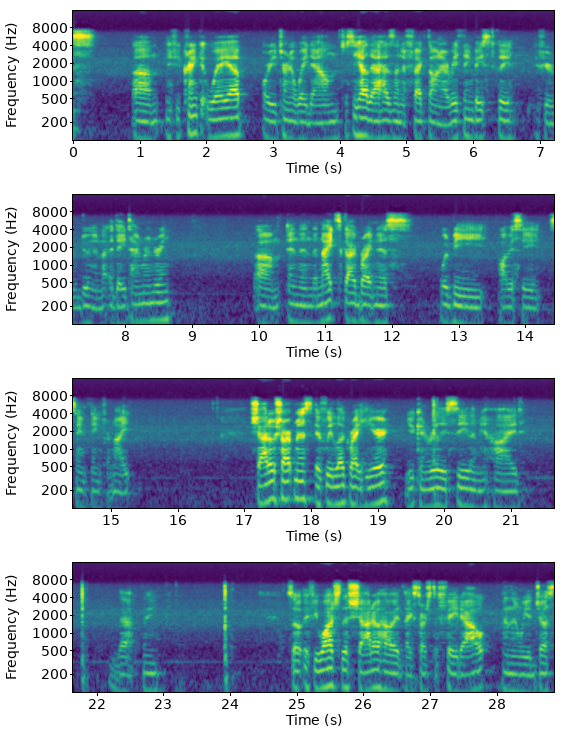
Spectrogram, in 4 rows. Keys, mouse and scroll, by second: 19.8 h, 23.2 click, 23.9 h, 28.7 click.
